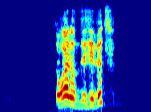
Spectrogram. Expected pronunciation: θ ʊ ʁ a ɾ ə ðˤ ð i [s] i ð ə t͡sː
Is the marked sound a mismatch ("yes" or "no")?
yes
